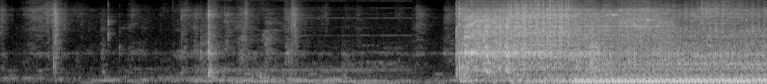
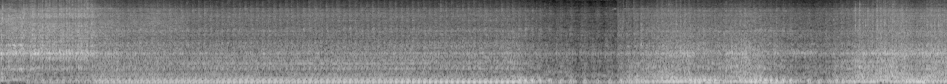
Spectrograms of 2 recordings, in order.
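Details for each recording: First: Honda Scoopy FI scooter after repairing a CVT that had been rough and sluggish, especially at low rpm: after a quiet lead-in it pulls up to a steady, even drone with no rattle or surging; the CVT is responsive and sounds healthy again. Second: Honda Scoopy FI scooter CVT after reassembly, idling and blipped: the rough rattle is reduced but a faint coarse rattle remains under the drive noise; clutch next to be inspected.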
